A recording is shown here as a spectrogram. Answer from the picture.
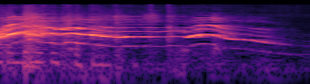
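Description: A cat yowling in one long drawn-out call that rises at the start, wavers, and falls away near the end, the kind of yowl cats give when squaring off to fight.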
